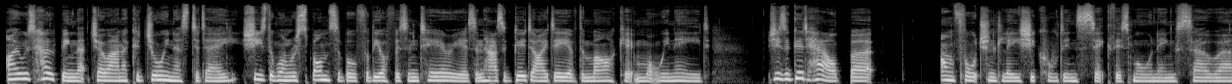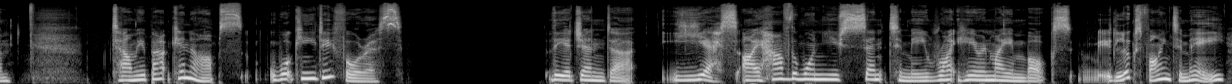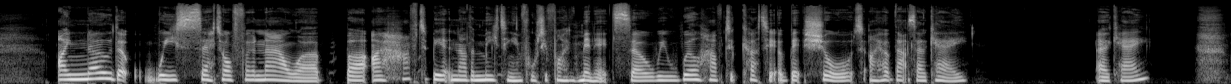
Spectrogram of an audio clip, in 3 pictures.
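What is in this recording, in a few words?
English, British, female; character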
